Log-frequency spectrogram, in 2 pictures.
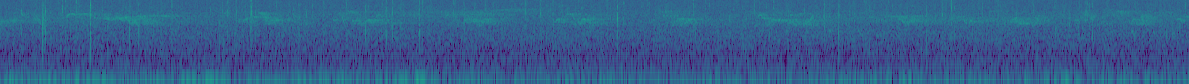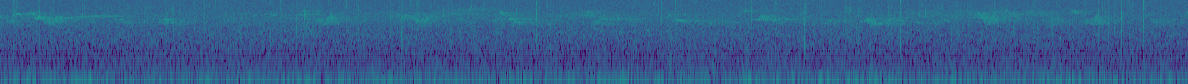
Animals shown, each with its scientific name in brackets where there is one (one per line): Ovenbird (Seiurus aurocapilla)
Red-eyed Vireo (Vireo olivaceus)
Eastern Wood-Pewee (Contopus virens)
